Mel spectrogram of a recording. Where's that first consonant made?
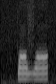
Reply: lips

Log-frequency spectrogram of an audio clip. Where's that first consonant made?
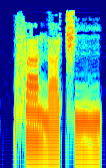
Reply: lips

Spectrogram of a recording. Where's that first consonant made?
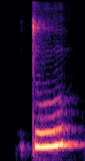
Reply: tongue tip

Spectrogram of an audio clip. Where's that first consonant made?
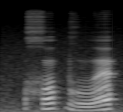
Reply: velum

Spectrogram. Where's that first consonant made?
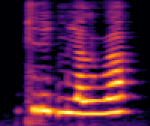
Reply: velum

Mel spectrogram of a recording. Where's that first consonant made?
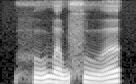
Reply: throat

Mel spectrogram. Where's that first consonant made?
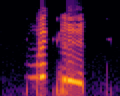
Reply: lips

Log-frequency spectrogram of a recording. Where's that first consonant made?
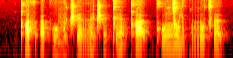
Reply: uvula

